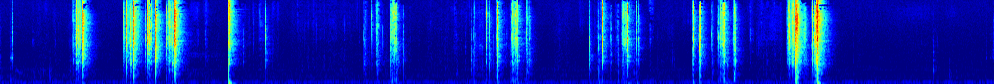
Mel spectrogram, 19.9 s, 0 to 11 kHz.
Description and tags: Pump Action Shotgun Reload
Dryfire, then reloading my Wheaterby PA08 Pump Action Shotgun. Recorded indoors
Always fun to hear where my recordings end up :)
12-gauge, ammo, ammunition, buckshot, cartridges, click, dryfire, firearm, gun, gunfight, indoors, load, pump-action, rack, reload, scattergun, shells, shot, shotgun, slugs, spring, Weapon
